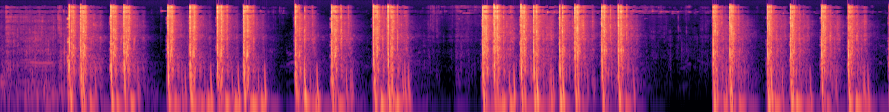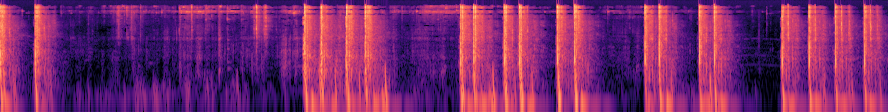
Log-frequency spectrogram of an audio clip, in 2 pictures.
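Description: Rapid handgun fire in strings of several quick shots, with short pauses between strings, as a shooter engages targets during a timed practical shooting stage.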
